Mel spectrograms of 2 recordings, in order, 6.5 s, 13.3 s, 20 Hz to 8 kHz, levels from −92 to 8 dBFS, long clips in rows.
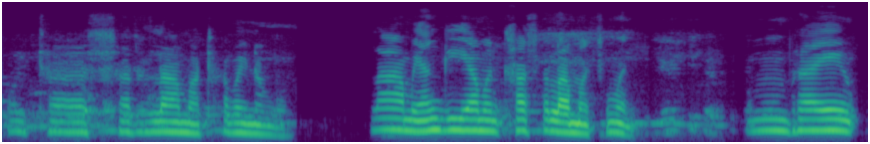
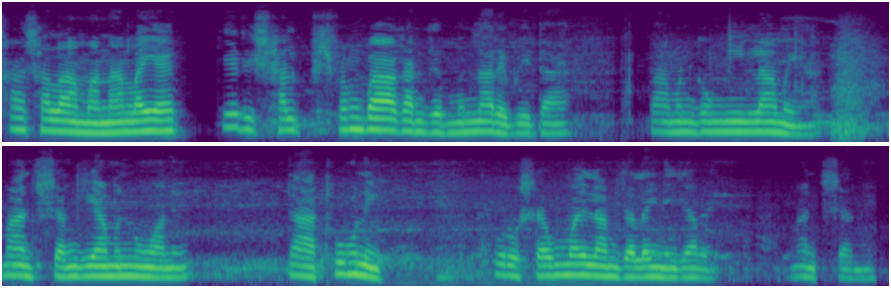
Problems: constant background noise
